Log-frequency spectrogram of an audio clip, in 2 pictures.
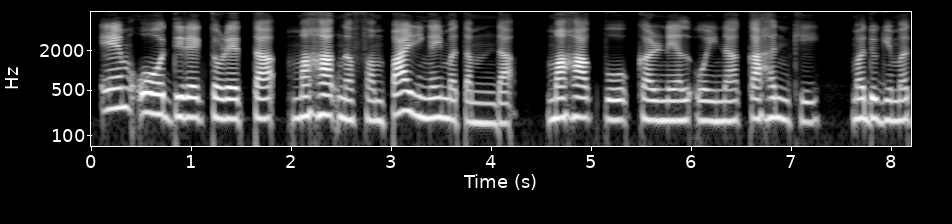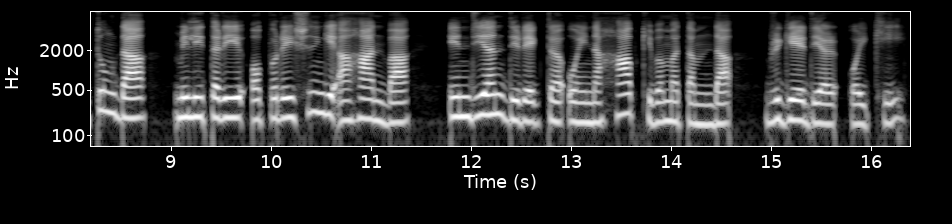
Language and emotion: Manipuri, neutral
